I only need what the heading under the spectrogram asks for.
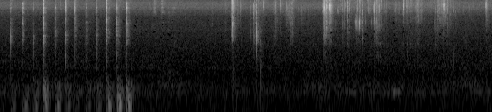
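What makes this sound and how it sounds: A metal fork presses and cuts into a crisp, layered piece of small rolled baklava (flaky phyllo with walnut filling, syrup-soaked) on a white ceramic plate, and may also touch the plate. A rapid run of short, bright crackling crunches fills the first two and a half seconds, followed by quieter, scattered crackles and a few sharper snaps as the pastry breaks apart.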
